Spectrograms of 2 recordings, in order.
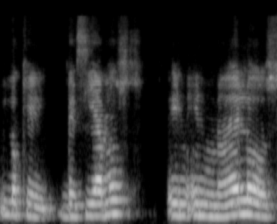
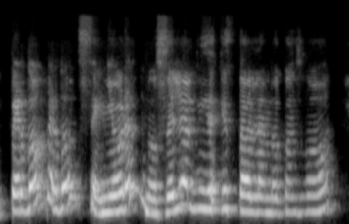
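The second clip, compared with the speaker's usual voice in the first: higher, louder indignant mother scolding; mock stern scolding; 4 semitones higher, 5 dB louder than usual. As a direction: put the rude child in her place. Madre regaña a hija respondona. (regaño de madre indignada, más agudo y fuerte)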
